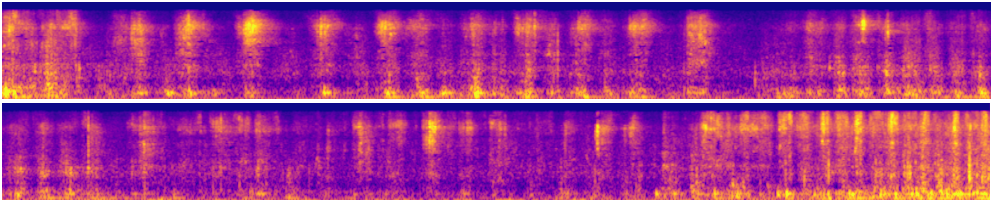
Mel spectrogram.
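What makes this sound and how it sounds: Fingers scratch and crumple the fabric of a thin, worn, light blue cotton t-shirt on the chest. A quick, uneven run of bright, hissy scratching strokes is heard, with rustling crinkles and faint low brushing underneath. The scratching grows denser and steadier toward the end.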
